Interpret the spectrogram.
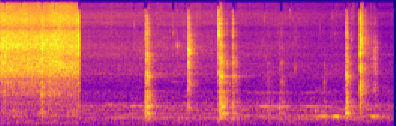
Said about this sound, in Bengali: এখন আমি আচারটা বাটিতে ঢেলে নেব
